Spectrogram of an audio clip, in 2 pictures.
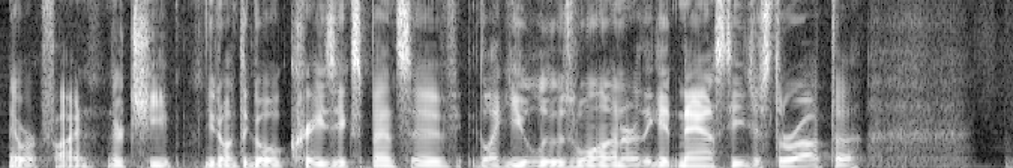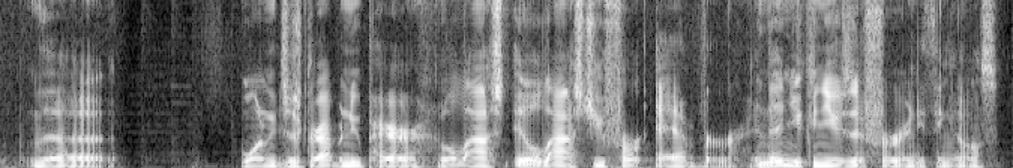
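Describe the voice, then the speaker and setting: A man's voice: lowish voice, moderate pace, vocal fry, clean tone, no room sound, studio quality, soft background music. A man in his late thirties hosting a casual livestream, chatting loosely with viewers and answering their comments. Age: 30s. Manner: rambling, relaxed, talks to chat as "guys". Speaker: livestream host.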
